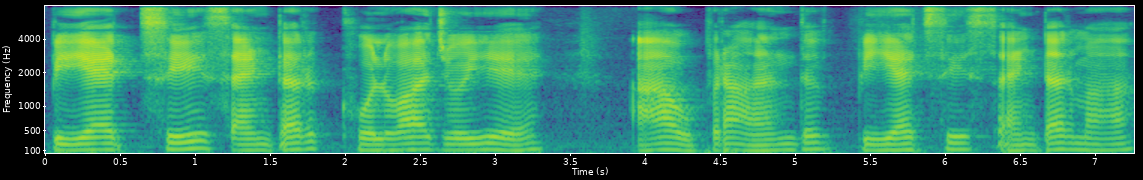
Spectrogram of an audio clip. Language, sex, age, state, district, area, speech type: Gujarati, male, 18-30, Gujarat, Anand, rural, spontaneous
